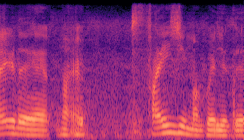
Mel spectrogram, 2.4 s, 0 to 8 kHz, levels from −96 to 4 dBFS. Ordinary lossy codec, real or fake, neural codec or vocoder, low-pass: Opus, 64 kbps; fake; codec, 16 kHz in and 24 kHz out, 1.1 kbps, FireRedTTS-2 codec; 7.2 kHz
